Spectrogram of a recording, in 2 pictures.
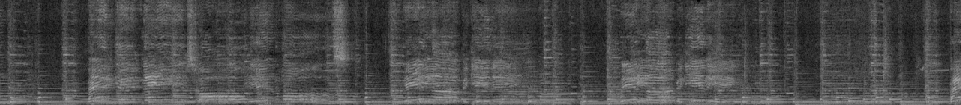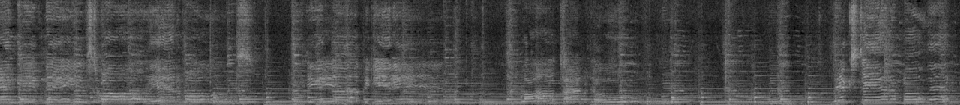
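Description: Acoustic string band playing a country-bluegrass tune: mandolins and acoustic guitars picked and strummed together over a steady beat.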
